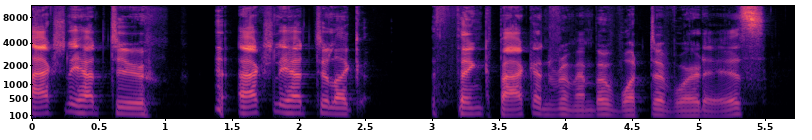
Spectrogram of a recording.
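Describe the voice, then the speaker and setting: A man with a non-native accent and a bright, sharp tone, with long, frequent pauses, very even loudness and ordinary pitch variation, in a very clean, dry, close recording with no echo and a silent background. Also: medium pitch for a man, moderate pace. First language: not English. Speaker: video game streamer. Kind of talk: casual chat.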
